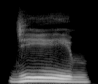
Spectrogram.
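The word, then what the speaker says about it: جيم: জিম। শক্ত করে জিব্বার মধ্যখান থেকে উচ্চারণ হবে।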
